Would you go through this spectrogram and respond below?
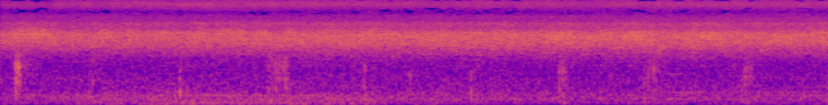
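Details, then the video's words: Constant bright, hissing buzz of cicadas filling a Korean summer forest trail in Seoul, steady and level from start to finish, with a few faint taps below. "cicada sound"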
